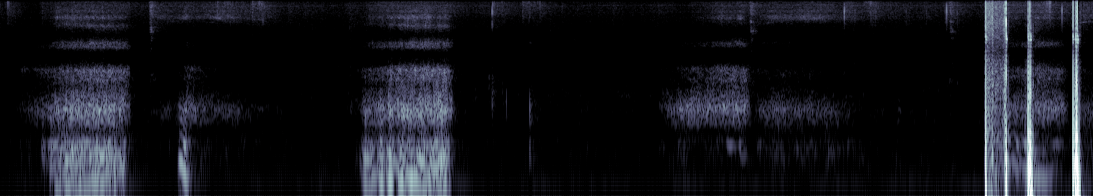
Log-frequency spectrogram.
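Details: Low, fluttering snores on each in-breath about three seconds apart, with softer exhalations and a few clicks at the end.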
